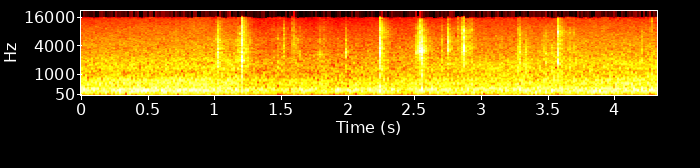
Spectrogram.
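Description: Plastic CD jewel case being handled and opened: a scatter of light clicks and taps from about a second in, over a steady background hum.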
